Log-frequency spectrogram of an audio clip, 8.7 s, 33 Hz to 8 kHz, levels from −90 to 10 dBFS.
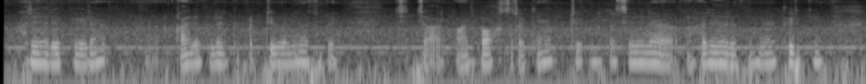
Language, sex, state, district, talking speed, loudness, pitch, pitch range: Hindi, male, Maharashtra, Aurangabad, 150 wpm, -30 LUFS, 120 Hz, 90-125 Hz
